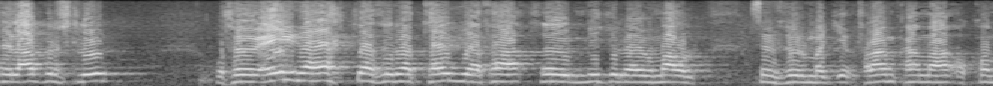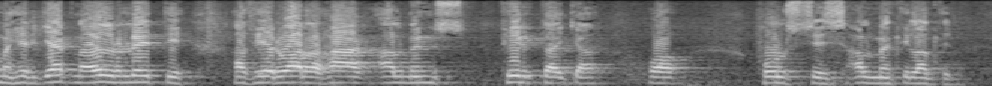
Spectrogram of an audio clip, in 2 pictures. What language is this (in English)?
Icelandic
